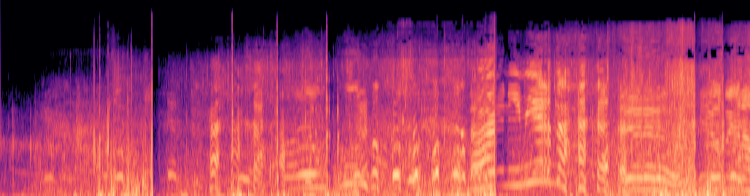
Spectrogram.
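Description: Water splashes around swimmers.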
